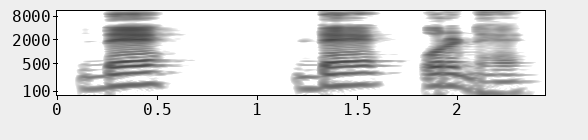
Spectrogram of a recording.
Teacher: बिल्कुल आपकी जो जीभ होगी ना, वो एक बार उठ के नीचे झटके से गिरेगी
